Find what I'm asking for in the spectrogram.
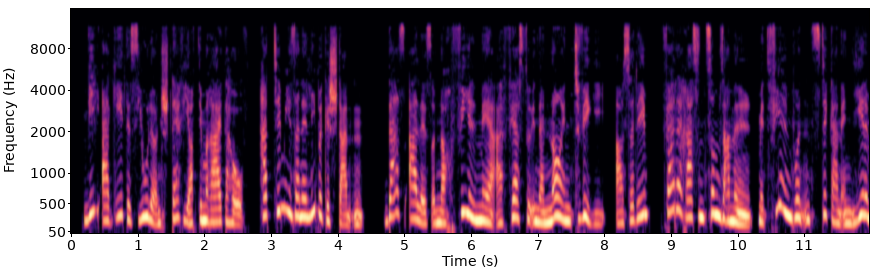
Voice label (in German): dt. Werbung Kids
